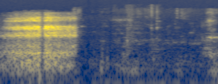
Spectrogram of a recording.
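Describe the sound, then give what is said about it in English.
A single loud sneeze bursts out in a sharp, breathy rush, then fades into near silence with only faint rustling and breathing afterward. “Bless, Bless you. you. Thank you.”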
